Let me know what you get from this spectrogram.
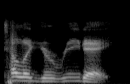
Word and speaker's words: Telluride: Jared, it's pronounced tell you ride.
